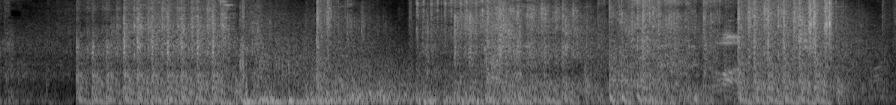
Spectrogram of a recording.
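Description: Sustained automatic gunfire from a Counter-Strike match, rapid bursts of shots continuing loudly almost without pause, with faint commentary voices underneath.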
